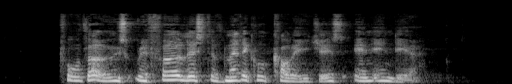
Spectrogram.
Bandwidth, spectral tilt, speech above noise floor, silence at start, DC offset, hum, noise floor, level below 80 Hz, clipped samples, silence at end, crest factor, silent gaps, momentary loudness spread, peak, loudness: 11.5 kHz; -5.5 dB/octave; 56 dB; 0.6 s; under 0.1%; none; -73 dBFS; -56 dBFS; under 0.1%; 0.9 s; 14 dB; none; 9 LU; -4 dBFS; -17 LUFS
